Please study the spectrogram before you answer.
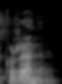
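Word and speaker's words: Skorzeny: No mirzynski mówi że powinno się to nazwisko wymawiać korzenny teraz oczy kolwiek na nich większość ludzi łowisko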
